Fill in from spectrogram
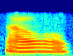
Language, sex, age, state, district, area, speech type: Odia, female, 60+, Odisha, Gajapati, rural, conversation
